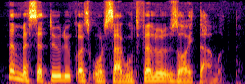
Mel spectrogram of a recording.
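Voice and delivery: ordinary delivery, nothing marked

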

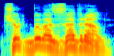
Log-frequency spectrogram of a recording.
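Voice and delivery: loud, high alarmed swearing; frightened shout. A narrator's reading. Man cursing the exchange as the line drops, frightened shout. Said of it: "страшно испугавшись, закричал Устименко".

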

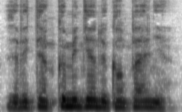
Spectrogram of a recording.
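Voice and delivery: angry outburst. A narrator's reading. Afi hurling an insult at Ebenezer, angry outburst. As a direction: throw the insult out hotly. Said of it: "éclata Afi".

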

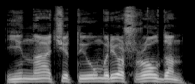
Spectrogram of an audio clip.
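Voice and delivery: loud, insistent warning; urgent shout. Acted. Narrator shouts urgently at Roldon. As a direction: shout the warning over him.

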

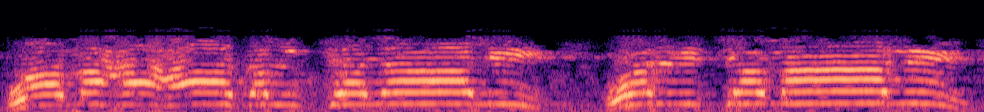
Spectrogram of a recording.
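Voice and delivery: high, slow, drawn-out sermon cry; impassioned pulpit oratory; preaching at full force. Real, not acted. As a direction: ring out each quality, stretching the endings.

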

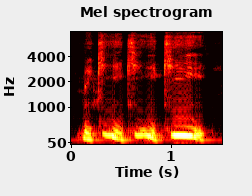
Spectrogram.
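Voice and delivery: high, climbing cries, loudest on the last; urgent cry. A narrator's reading. Marquise begs her mother for the name, crying out urgently. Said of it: "s'écria la marquise".

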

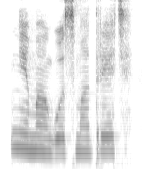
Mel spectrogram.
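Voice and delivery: ordinary delivery, nothing marked

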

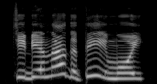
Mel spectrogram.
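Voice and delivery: high, loud cheeky retort; snapping back. A narrator's reading. Nadezhda answers mother-in-law back, snapping. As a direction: snap back and refuse the chore. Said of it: "огрызнулась Надежда".

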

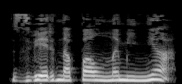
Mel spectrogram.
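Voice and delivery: offended, emphatic anger; angry father. Acted. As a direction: accuse him with rising outrage. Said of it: "Родитель гневно сузил глаза".

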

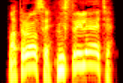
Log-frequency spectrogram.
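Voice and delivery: high cry to stop; urgent cry. A narrator's reading. Officer stops the firing squad, crying out. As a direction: call out high to halt them. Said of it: "крикнул Бенецкий".

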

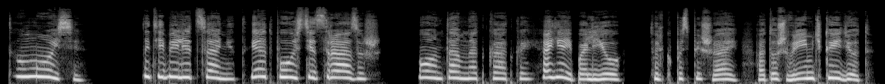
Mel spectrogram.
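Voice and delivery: put-on high girl's voice, friendly and confiding. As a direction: advise him kindly like a young maid. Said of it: "доверительно посоветовала".

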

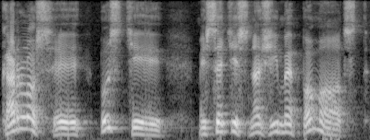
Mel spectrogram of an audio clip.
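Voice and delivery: loud, insistent appeal; urgent plea. A narrator's reading. Doctor urges possessed patient to let go, loud and urgent. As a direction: call out urgently to get through to him.

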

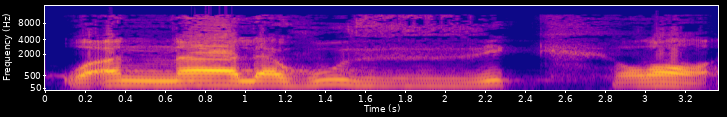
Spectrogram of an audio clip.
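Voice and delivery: very slow recitation, puff of breath on the ك of الذكرى; breathed kaf. Shown as a demonstration. Teacher reciting for students, slow with airy ك in الذكرى. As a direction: stretch وأنى له الذكرى, release the kaf with air. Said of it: "الكاف مهموسة".

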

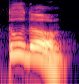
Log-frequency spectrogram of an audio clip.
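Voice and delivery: high-pitched cry, falling at the end; yelling. A narrator's reading. Dick insists to doubting Trev, yelling. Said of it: "üvöltötte Dick".

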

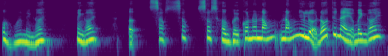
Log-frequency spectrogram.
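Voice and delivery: high, loud frightened stammer; mother crying to her husband that their son burns; stammering in panic. Acted. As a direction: stumble over the words in terror. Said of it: "bà lắp bắp".

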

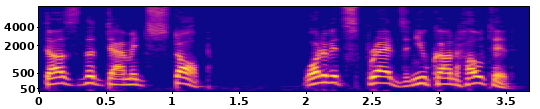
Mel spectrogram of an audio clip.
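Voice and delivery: high, urgent, angry tirade; yelling. A narrator's reading. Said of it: "Drusha yelled at the cage".

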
